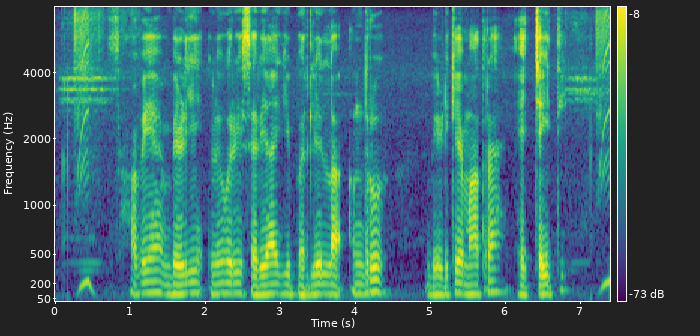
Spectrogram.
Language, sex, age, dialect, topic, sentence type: Kannada, male, 18-24, Dharwad Kannada, agriculture, statement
